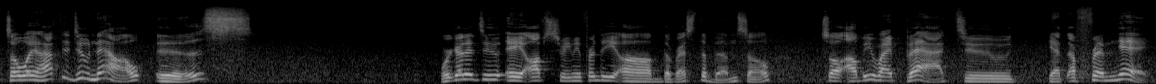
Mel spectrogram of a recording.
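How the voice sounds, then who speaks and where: A man streaming his game rolls in casual commentary, halting and rambling between excited bursts, with a morning voice. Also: on the high side, slight background noise. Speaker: gaming streamer. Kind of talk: casual gacha-roll commentary.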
